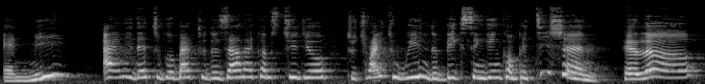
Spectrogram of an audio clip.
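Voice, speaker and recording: Woman playing an animated, dreamy young girl storyteller. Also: high voice, moderate pace, voice pushed up. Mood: dismayed. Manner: expressive, dramatic, chatty asides to listeners. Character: nervous young girl narrator, dreamy aspiring singer. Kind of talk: scripted first-person storytelling for children.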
